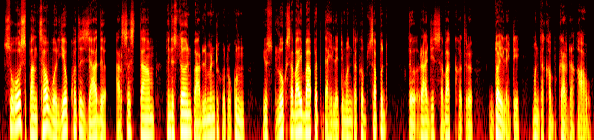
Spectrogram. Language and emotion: Kashmiri, neutral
